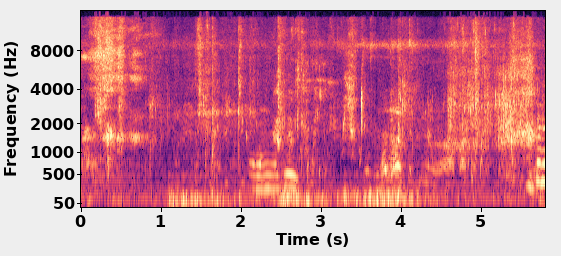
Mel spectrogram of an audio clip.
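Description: Oars dip and splash around a wooden country boat in Perumbalam, Alappuzha, soft irregular water sounds close by, while people talk over them.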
